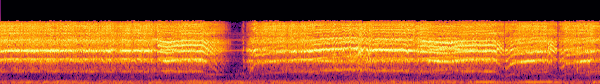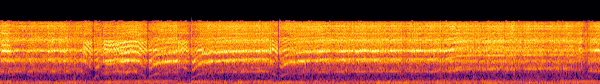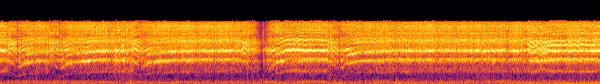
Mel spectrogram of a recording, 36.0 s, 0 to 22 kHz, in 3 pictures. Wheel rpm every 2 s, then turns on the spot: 160, 160, 80, 160, 150, 130, 150, 120, 140, 160, 170, 190, 120, 150, 100, 140, 160, 160.
none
